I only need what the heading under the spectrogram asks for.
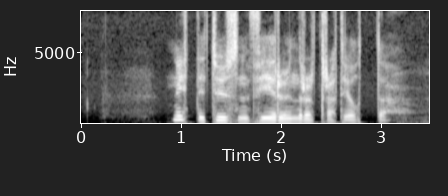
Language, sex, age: Norwegian, female, 18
